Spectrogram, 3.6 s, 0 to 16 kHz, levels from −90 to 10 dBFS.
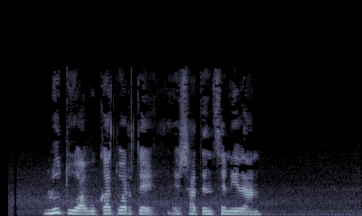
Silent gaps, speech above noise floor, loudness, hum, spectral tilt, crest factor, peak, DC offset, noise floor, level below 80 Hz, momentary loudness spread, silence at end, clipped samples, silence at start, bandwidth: none; 32 dB; -27 LUFS; none; -5 dB/octave; 18 dB; -10 dBFS; under 0.1%; -58 dBFS; -76 dBFS; 10 LU; 1 s; under 0.1%; 0.45 s; 11.5 kHz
